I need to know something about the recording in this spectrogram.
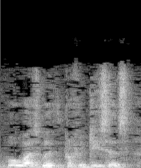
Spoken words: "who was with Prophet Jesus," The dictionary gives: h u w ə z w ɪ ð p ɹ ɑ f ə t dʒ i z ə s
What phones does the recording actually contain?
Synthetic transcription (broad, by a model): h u w ə z w ɪ ð p ɹ ɑ f ə t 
